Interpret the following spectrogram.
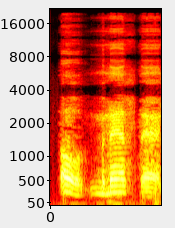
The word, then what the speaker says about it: Manastash: How do you pronounce the name of your town? Manastash? Manastash. Manastash. Right. That's right.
